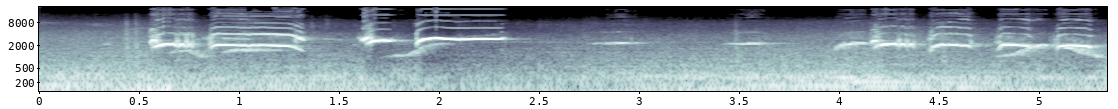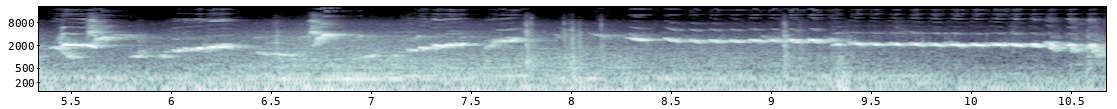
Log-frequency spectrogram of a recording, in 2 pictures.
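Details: Orange-headed thrush in full varied song, played to stimulate other birds to sing: ringing whistled notes with rich overtones, rapid stuttering repeats, rising and falling slurs, ending in a long descending warbled trill.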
